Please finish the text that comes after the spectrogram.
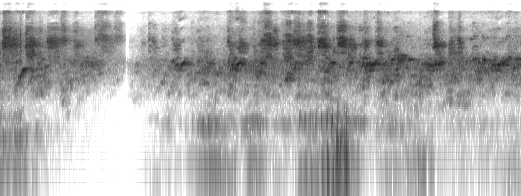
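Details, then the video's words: Contented budgies chattering: a fast run of high chirps, a short pause after one second, then steady warbling with rapid tweets and a low thump partway through. "Happy Budgie Sounds"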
